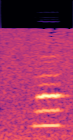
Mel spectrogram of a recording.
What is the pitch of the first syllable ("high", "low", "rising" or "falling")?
high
